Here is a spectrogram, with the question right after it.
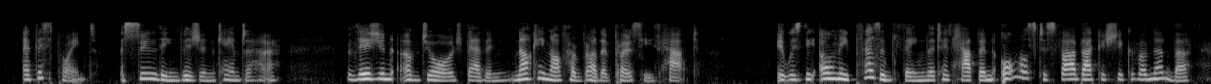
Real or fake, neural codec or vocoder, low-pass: fake; codec, 24 kHz, 1.5 kbps, HILCodec; 7.2 kHz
